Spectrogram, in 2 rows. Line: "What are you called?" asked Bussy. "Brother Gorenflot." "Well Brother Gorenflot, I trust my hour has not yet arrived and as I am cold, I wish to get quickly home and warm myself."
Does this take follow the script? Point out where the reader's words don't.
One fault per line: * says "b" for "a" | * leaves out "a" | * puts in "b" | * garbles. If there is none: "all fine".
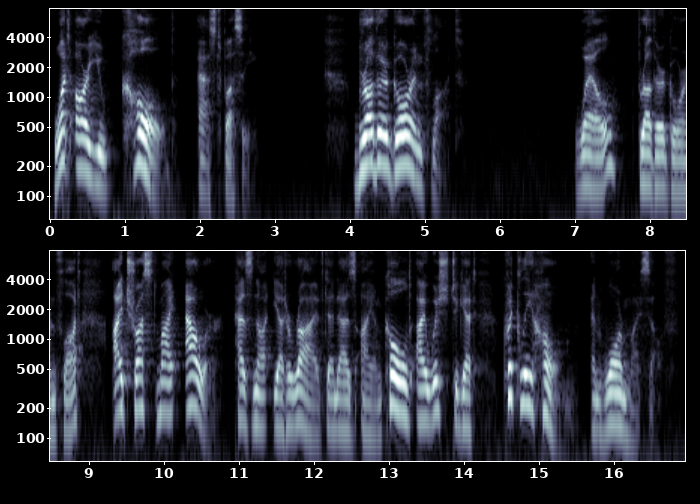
all fine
